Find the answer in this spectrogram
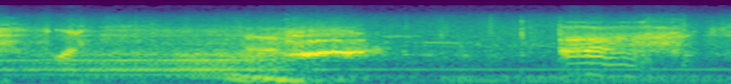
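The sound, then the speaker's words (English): A car pulls off the road and stops, its tires skidding, while voices talk over it. “Pull up at the side of the road. Look, up ahead, a gas station closed for the night. We can park there.”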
